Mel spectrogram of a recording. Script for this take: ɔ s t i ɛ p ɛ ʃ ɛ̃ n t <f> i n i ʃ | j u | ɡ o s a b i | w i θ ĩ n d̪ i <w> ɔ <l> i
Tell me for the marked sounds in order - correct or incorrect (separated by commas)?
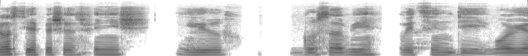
correct, correct, incorrect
